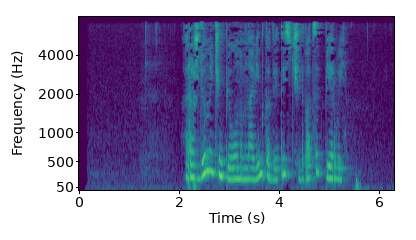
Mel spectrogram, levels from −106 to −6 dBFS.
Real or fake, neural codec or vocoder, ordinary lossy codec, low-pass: real; none; MP3, 32 kbps; 7.2 kHz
